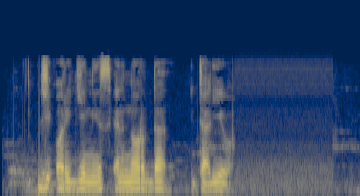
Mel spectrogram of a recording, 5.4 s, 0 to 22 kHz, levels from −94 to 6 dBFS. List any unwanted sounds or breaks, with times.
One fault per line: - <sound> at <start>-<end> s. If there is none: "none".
none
